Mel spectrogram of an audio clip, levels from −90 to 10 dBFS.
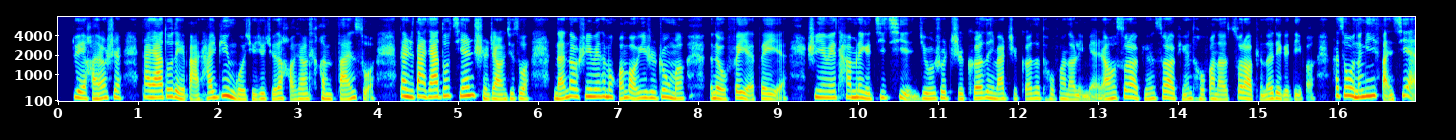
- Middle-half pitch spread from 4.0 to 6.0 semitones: Yes, average, 4.5 semitones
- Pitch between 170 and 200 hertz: Yes, high, 190 Hz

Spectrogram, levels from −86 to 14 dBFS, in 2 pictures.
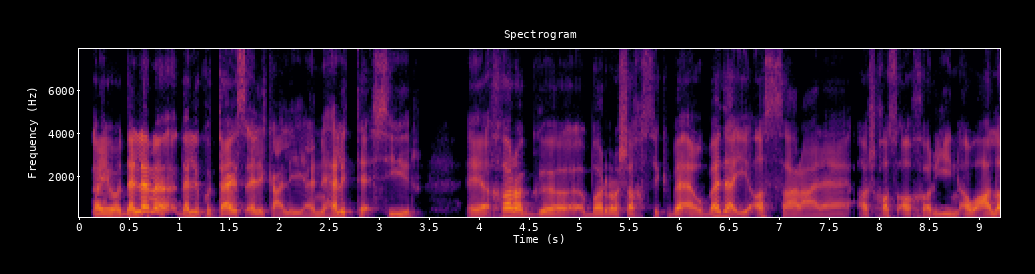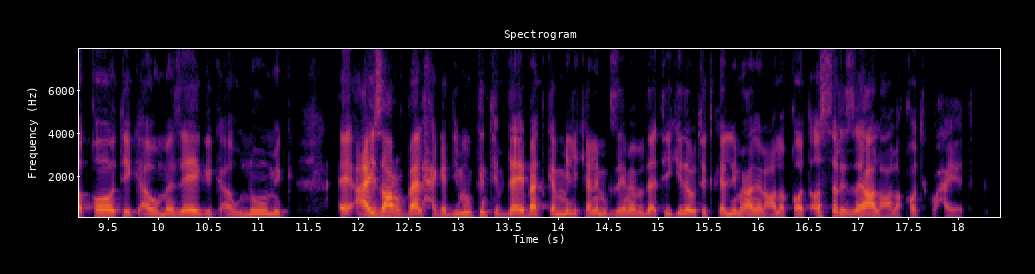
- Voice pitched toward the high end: No, medium, 140 Hz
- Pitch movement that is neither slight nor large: Yes, average, 3.8 semitones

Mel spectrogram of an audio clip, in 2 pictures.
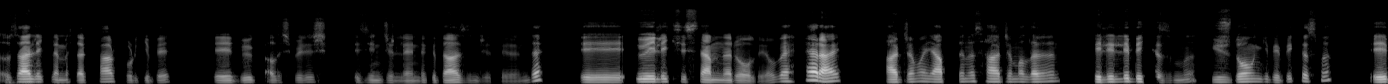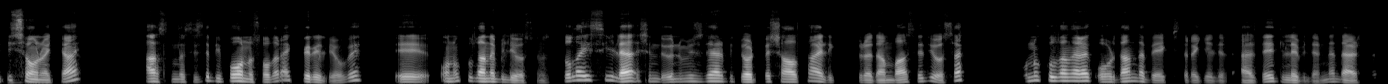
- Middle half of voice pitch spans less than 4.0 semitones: No, wide, 5.6 semitones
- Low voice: Yes, low, 120 Hz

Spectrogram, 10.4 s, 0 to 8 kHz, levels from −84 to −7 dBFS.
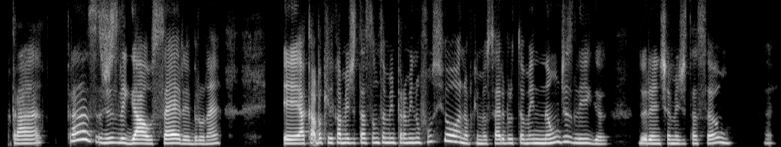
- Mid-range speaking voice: No, high, 225 Hz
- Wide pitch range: No, average, 2.9 semitones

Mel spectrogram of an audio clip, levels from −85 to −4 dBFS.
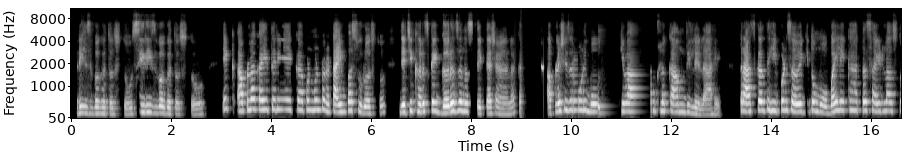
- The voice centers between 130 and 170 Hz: No, high, 240 Hz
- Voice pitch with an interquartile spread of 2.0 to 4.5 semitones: No, wide, 5.6 semitones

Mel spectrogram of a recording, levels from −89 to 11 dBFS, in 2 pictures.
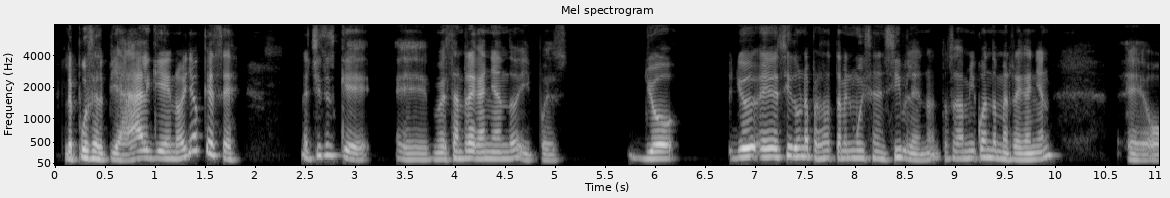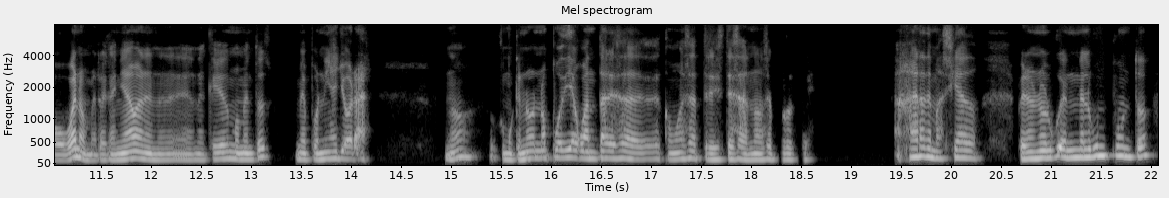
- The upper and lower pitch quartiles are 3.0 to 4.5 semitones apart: Yes, average, 4.2 semitones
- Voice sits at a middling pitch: Yes, medium, 150 Hz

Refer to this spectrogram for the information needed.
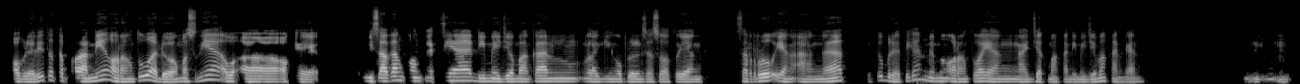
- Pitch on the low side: Yes, low, 130 Hz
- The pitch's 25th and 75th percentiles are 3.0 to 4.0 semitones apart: Yes, average, 3.6 semitones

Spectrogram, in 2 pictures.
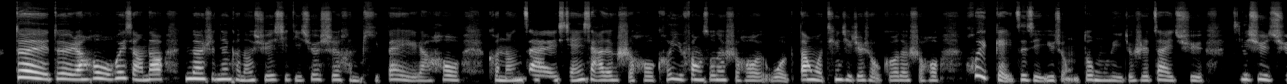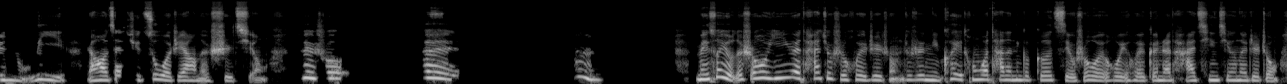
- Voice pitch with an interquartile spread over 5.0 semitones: No, average, 3.8 semitones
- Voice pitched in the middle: No, high, 205 Hz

